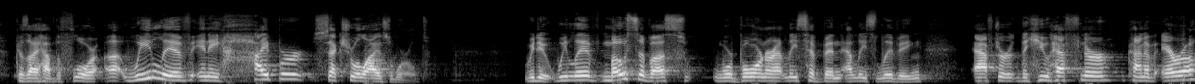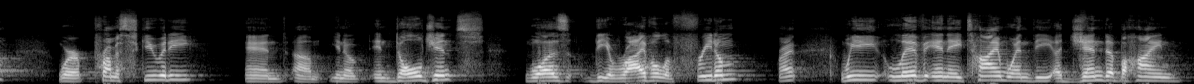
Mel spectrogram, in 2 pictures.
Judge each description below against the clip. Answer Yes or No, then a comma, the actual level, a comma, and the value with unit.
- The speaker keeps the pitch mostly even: No, average, 3.9 semitones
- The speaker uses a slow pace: No, average, 145 wpm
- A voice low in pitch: No, medium, 175 Hz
